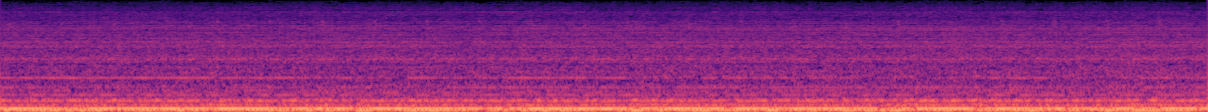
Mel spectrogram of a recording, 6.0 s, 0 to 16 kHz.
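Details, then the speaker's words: Old Eberspächer D1L air heater from a sailboat, first start in years with new glow plug and clean fuel: pump ticking as flame builds, then constant deep roar without sputtering or cutting out; lit and burning properly. "You can hear the pump is starting to make a ticking noise, and it's building a flame."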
